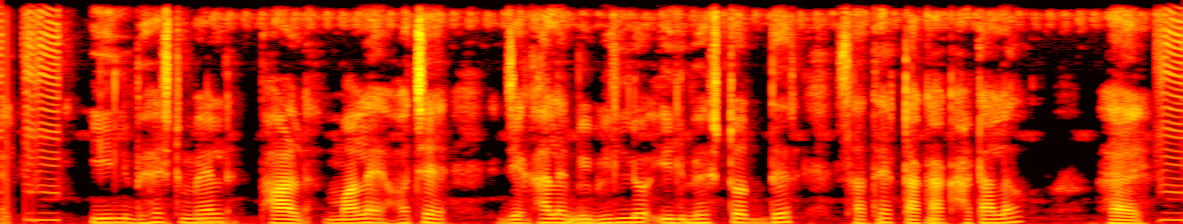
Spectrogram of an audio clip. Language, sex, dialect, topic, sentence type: Bengali, male, Jharkhandi, banking, statement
